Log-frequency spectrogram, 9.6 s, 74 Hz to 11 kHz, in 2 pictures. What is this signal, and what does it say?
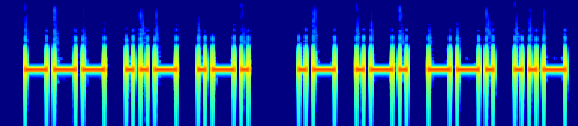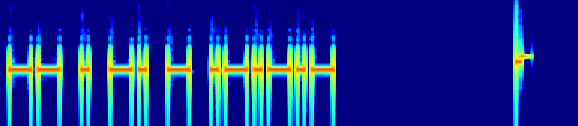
Morse code, heard as a keyed tone, about 20 wpm, 700 Hz. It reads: OUR ARGUMENT.
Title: Sentences from Top 1400 Words 20wpm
